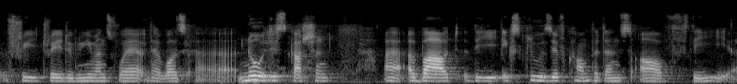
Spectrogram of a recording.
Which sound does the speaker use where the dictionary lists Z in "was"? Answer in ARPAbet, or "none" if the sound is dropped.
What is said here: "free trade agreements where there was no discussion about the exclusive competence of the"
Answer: Z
